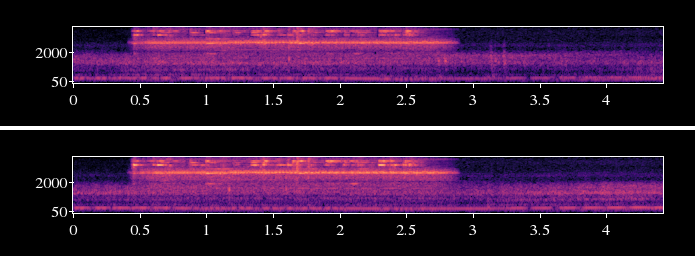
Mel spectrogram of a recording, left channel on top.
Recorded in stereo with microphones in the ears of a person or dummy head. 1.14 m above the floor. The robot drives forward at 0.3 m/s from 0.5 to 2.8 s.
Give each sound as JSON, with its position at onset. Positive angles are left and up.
{"t": 0.4, "sound": "keys jangling", "side_deg": -45, "distance_m": 2.0}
